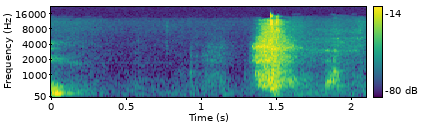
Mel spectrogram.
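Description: Mostly quiet, with one short, sharp intake of breath by a woman about one and a half seconds in.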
